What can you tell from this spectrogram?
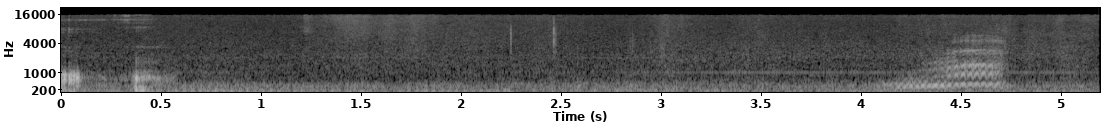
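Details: Pet cat, a female, gives one short rising meow near the end, with soft harmonic layers, after a quiet stretch of low room hum and a couple of brief clicks at the start.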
